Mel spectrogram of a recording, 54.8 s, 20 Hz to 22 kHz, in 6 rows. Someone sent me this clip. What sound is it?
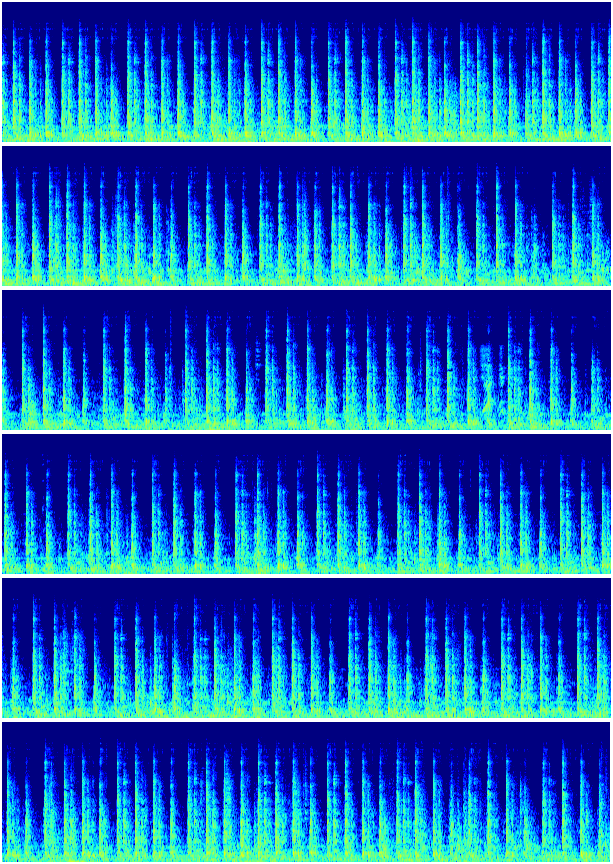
Inside a traditional Dutch windmill, 1
This is the first recording in this pack from inside a traditional, working old Dutch windmill, called De Lelie - The Lily - in the picturesque Dutch village of Eenrum. This mill was used to grind grain. There was a strong northwesterly breeze straight from te sea, so the sails of the windmill were in full swing, this morning on Saturday may 14th.
The dominant sound you hear is the sound of the so called “schuddebak”, litterally translated as “shaking bin”. This is a device in the form of a large wooden shovel which is tapping against the turning millstone in order to distribute the grain equally along the millstone. On the background you hear the millstone itself. On the second recording in this pack, the millers had detached the schuddebak, so the sound of the millstone is more dominant in that recording.
This windmill is now a small museum.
